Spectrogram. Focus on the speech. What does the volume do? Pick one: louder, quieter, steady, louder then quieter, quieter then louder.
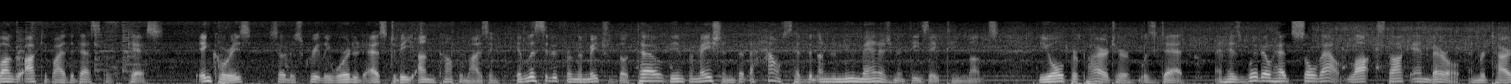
steady.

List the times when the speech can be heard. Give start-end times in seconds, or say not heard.
0.0-15.0.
